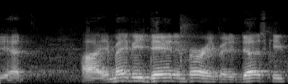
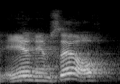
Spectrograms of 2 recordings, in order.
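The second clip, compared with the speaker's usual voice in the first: "in Himself" higher, very slow, weight on "in"; stress on in; 6 semitones higher, much slower than usual. Shown as a demonstration. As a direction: point out "in" by drawing it out. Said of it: "there it is again, the preposition".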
